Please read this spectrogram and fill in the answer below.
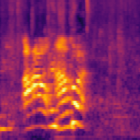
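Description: A young child's high-pitched voice calling out once, lasting about a second, with no clear words.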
